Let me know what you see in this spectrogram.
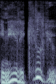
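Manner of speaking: spoken as a hiss. A narrator reads one wizard's words to another during an assembly, hissed. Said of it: "he hissed".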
